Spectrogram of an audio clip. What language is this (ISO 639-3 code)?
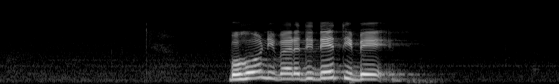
sin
